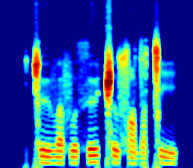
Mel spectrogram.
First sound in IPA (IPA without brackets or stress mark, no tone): ǀ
